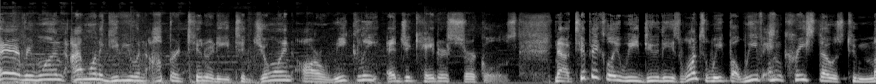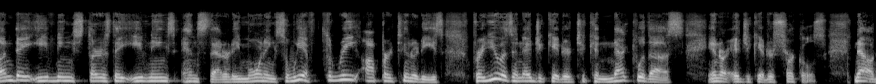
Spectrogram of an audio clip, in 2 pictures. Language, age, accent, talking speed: English, 40-59, American, 185 wpm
